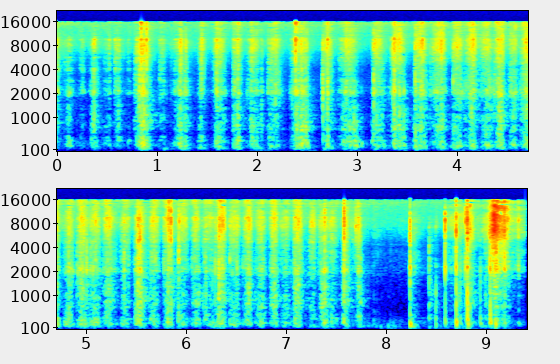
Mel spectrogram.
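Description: A pink scraper rubs and scratches the foil coating of a flat foil-coated paper scratch-off map, scattering flakes. A rapid, steady run of dry, bright scratching strokes fills the clip. Near the end it briefly quiets, then finishes with a few sharper, louder scrapes.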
